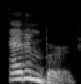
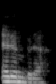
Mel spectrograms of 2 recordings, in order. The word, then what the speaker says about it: Edinburgh: went to Scotland and it's not Edinburgh that is incorrect I understand and they don't they don't take it very lightly if you say it wrong so it's if you want to say it just like a Scot you would say Edinburgh all right Edinburgh just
